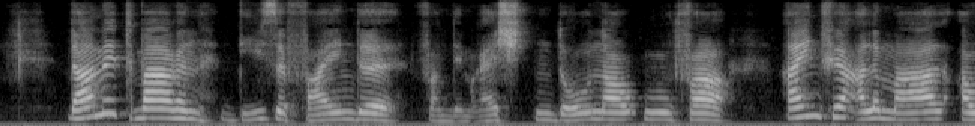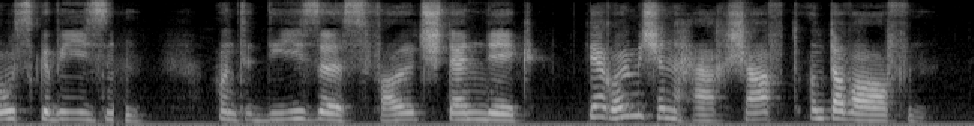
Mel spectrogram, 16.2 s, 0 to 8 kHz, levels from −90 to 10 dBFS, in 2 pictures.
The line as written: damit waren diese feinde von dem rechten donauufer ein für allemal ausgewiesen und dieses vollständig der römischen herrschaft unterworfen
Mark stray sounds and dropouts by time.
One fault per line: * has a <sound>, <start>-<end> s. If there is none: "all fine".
* has a dropout, 9.1-9.2 s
